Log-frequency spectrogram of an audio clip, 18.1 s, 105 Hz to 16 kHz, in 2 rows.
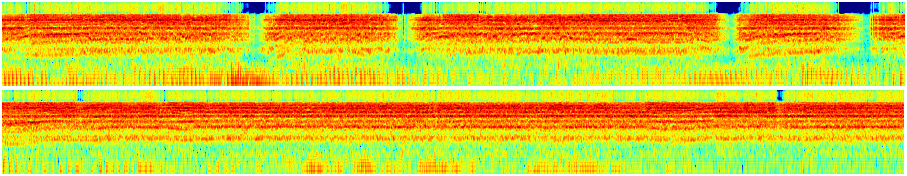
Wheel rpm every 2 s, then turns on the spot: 160, 140, 150, 150, 130, 220, 230, 230, 230.
none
